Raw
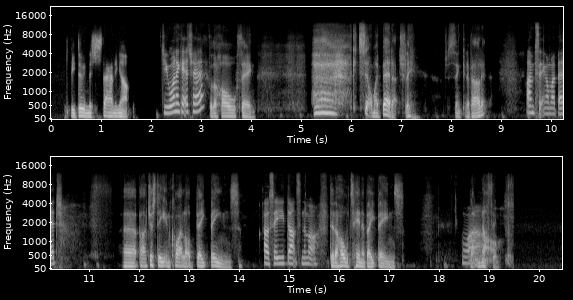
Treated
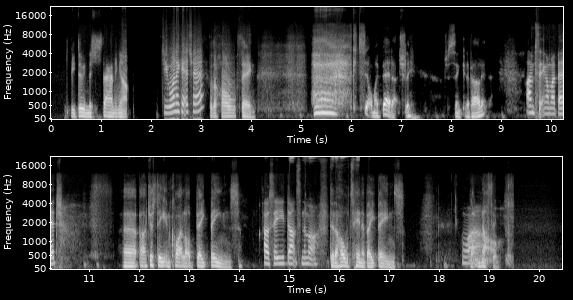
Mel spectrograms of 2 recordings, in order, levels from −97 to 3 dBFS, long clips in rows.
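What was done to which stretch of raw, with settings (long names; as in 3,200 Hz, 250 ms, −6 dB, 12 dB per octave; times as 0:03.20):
0:01.26–0:03.85: power curve on the samples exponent 1.4
0:06.27–0:09.60: expanding power law on the bin magnitudes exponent 1.6
0:15.01–0:16.40: bad sample-rate conversion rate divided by 2×, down none, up hold
whole clip: de-essing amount 100%; high-shelf EQ 4,100 Hz −7 dB; automatic gain control gain up to 13.5 dB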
